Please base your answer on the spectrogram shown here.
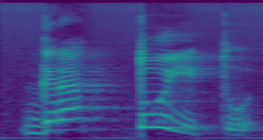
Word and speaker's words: gratuito: pessoal fala for tuíto gratuito é a correta e as pessoas falam gratuito eu ouço muitas pessoas a é gratuito gratuito só que a palavra não tem um e tônico formando hiato não tem acento né a palavra é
